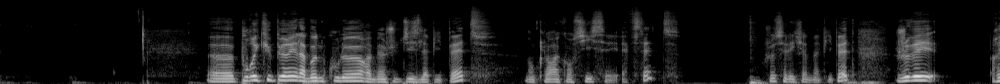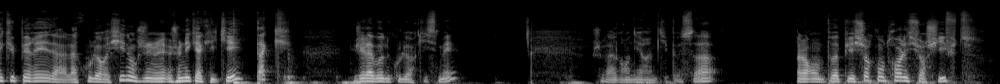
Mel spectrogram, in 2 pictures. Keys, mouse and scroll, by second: 0.7-2.1 drag, 7.5 click, 12.3 click, 13.0 click, 14.3 click, 14.9-15.8 drag, 16.6-20.0 ctrl+drag.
